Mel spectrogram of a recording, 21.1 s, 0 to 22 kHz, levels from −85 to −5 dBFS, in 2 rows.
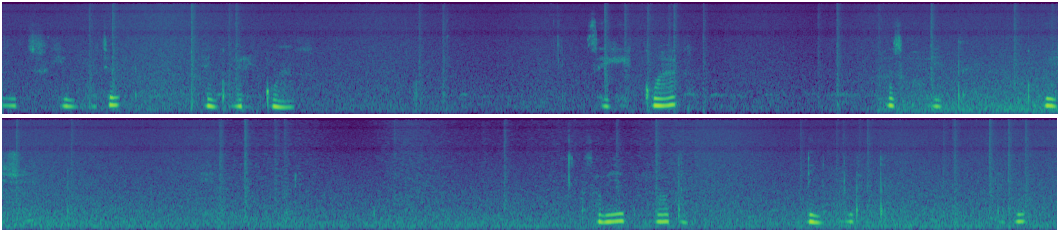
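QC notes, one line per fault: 12.78–17.48 s overdone noise removal: bands near the noise floor are cut hard, leaving twinkling near-silence, unlike the room noise elsewhere.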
